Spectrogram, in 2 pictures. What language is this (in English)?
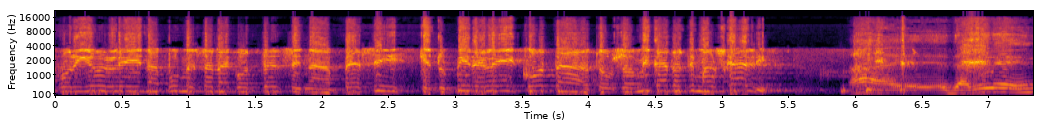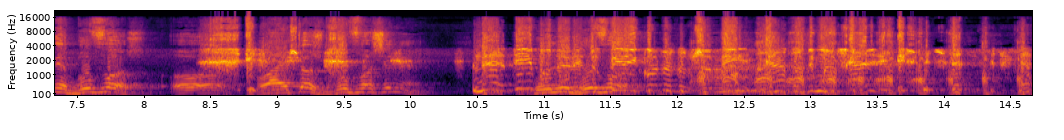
Greek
